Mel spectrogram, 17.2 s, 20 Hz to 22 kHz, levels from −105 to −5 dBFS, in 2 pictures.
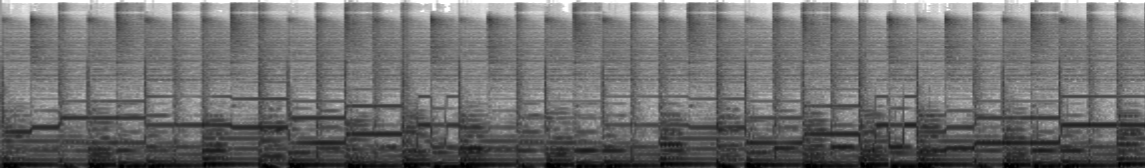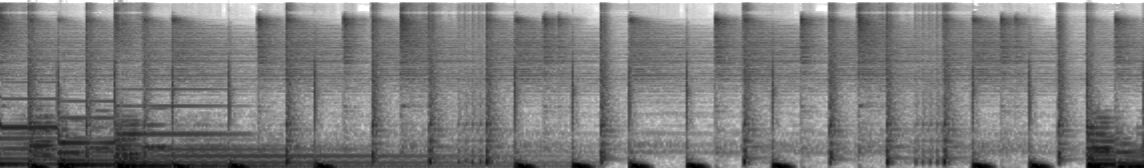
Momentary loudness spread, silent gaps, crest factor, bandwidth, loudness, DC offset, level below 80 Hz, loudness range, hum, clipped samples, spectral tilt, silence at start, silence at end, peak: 7 LU; none; 12 dB; over 20 kHz; -13 LUFS; under 0.1%; -14 dBFS; 6 LU; none; 0.3%; -5.5 dB/octave; 0 s; 0 s; 0 dBFS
